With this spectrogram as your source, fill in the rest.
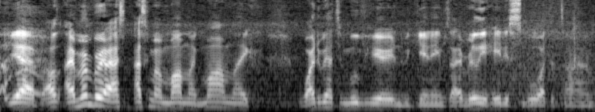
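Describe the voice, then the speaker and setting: A man with a Los Angeles accent, fairly high-pitched, at a very fast pace with ordinary pitch variation over noticeable background noise. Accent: American English, Los Angeles. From South Korea, moved to Los Angeles area in third grade. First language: Korean. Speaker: electronic music producer. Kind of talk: casual interview.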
